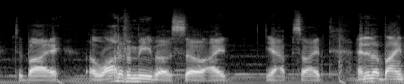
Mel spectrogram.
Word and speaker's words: Amiibo: I believe the technical correct way to say it is Amiibo, like plural. Like Amiibo is already plural. You don't have to say Amiibos, but I still do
